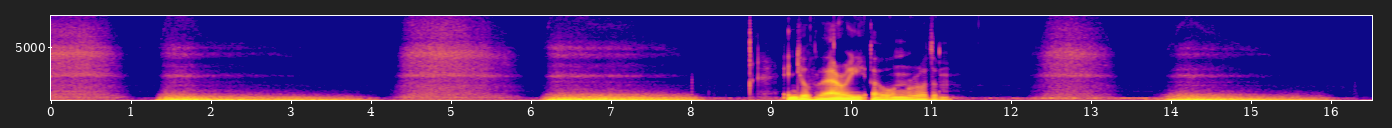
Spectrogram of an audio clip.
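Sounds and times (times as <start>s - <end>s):
slow deep breathing during a guided breathing exercise: 0.0s - 9.2s, 11.2s - 16.5s
speech: 9.2s - 11.4s.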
